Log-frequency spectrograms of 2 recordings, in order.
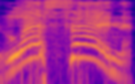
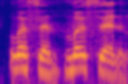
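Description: First: High, emphatic LISTEN; insistent cry. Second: Said in the usual way. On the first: Acted. Fan demanding idol's attention, sharp high cry.

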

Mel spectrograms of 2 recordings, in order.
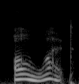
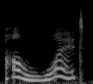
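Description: First: Said in the usual way. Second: High-pitched incredulous echo; outraged question, pitch swooping high; thundered disbelief. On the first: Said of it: "asked Harry". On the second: A narrator's reading. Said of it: "Hagrid thundered".

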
